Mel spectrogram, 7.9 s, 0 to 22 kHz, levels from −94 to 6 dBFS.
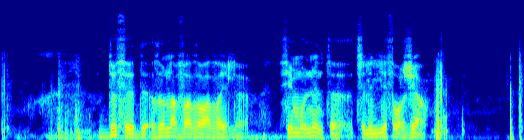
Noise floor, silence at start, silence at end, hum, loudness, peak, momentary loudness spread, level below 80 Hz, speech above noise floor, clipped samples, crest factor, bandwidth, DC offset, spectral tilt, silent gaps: -74 dBFS; 0.05 s; 0 s; none; -33 LUFS; -14 dBFS; 16 LU; -54 dBFS; 42 dB; under 0.1%; 20 dB; 14 kHz; under 0.1%; -7.5 dB/octave; none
